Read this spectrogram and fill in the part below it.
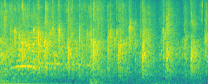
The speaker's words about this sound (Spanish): De hecho, un aplauso a ellos. Viene esa gente. Pero un aplauso bien.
